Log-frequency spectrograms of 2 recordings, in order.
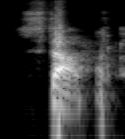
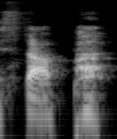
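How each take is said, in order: First: The final p is plain, without an extra puff. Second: The final p is released with a clear puff. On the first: The speaker calls it wrong. "instead of stop stop" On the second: The speaker calls it right. "you have to say stop puh"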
